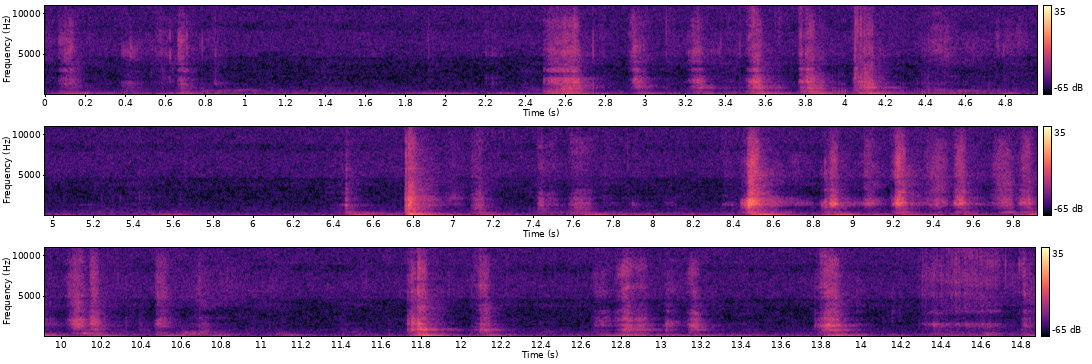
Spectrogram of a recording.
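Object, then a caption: Halved butternut squash flesh scraped with metal tools. A gloved hand scrapes the flesh and cavity of a halved butternut squash with a scalpel, then with a small metal curette. The result is a series of short, quiet rasping and rubbing strokes with bright, crisp edges, separated by brief pauses.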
